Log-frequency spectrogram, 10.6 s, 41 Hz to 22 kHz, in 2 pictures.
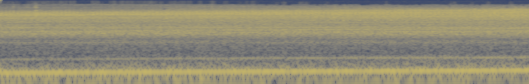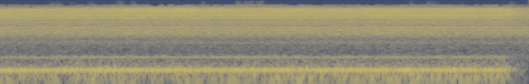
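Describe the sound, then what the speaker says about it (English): Jet engine startup of a Leonardo MD80 airliner in Microsoft Flight Simulator 2020: a steady, loud low hum and rumble with a faint higher whine, holding evenly throughout before cutting off at the end. "Without the sound pack, these engine startup sounds are non-existent."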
